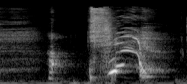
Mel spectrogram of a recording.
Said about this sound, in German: Gesundheit. Halt ein, danke, du bist die Einzige, die das macht.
